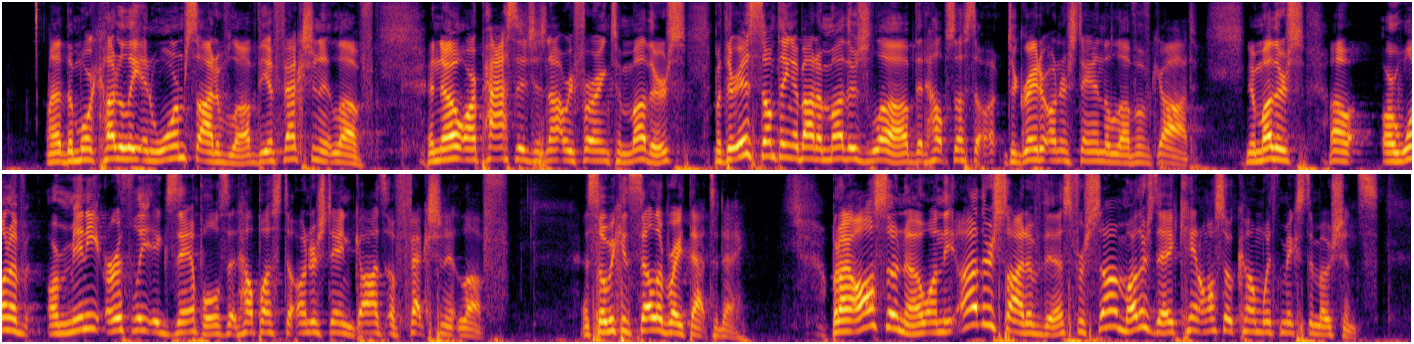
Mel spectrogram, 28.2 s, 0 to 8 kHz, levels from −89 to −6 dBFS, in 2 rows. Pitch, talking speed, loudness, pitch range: 180 Hz, 185 wpm, -20 LUFS, 160-200 Hz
